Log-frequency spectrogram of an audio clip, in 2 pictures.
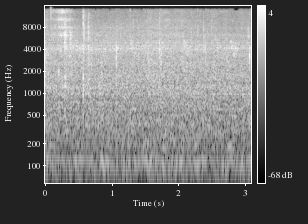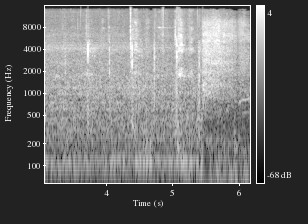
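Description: Steady low rumble of a vehicle engine with road noise, and a few faint clicks. Just before the end the rumble drops away and a brighter hiss takes over.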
